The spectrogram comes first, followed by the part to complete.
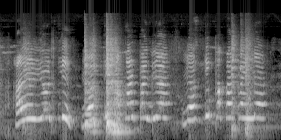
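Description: A young child's high-pitched voice making drawn-out vocal sounds without clear words, in several runs with short breaks.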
